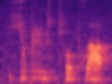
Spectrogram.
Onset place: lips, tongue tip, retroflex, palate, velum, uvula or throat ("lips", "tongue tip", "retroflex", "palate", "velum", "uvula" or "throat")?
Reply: palate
